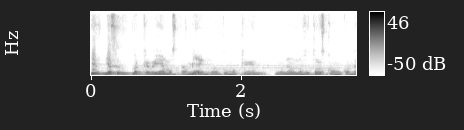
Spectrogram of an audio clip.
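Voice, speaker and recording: Music plays in the background while a man talks at a medium pitch. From Ecuador, Guayaquil. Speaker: psychologist. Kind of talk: interview. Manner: halting, many repeated words.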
